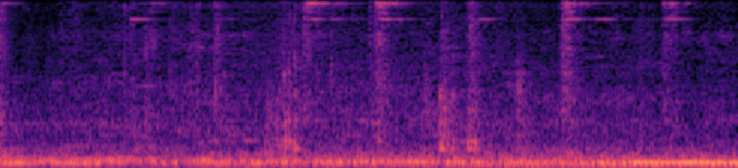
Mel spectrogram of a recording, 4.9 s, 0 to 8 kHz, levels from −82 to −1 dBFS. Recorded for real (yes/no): yes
